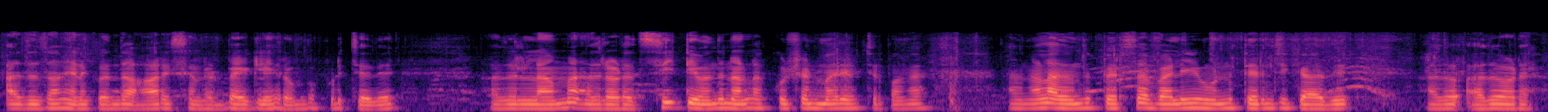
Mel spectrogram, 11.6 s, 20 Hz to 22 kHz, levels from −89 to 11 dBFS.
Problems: none marked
